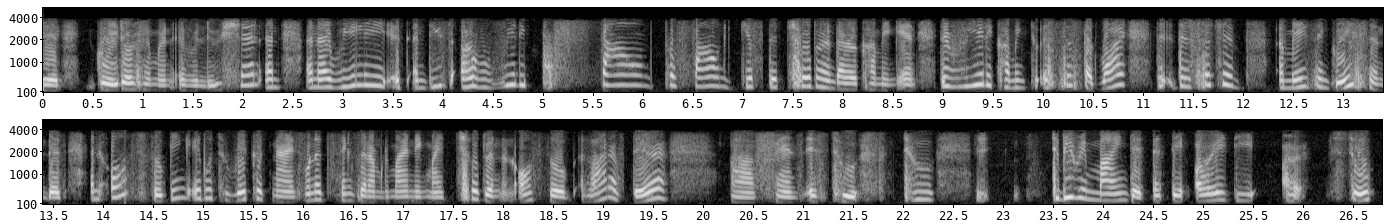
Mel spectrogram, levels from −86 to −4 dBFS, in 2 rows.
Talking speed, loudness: 150 wpm, -23 LUFS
